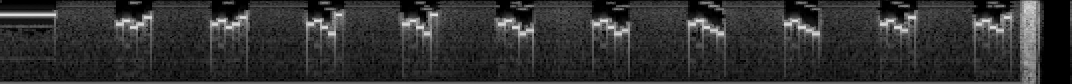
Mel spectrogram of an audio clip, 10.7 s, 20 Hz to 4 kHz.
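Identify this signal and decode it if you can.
Five-tone selective call (ZVEI), heard as quick runs of five tones, tones of about 70 ms. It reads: 89780 89780 89755 89755 89756 89756 89765 89765 89760 89760
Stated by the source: ZVEI five-tone selective call 89751, received by SDR.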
